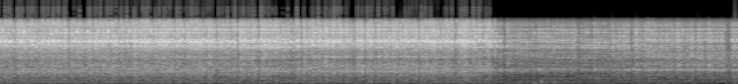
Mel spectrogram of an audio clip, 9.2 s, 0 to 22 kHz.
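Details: 1992 Pontiac Grand Am 3.3 at idle: steady gritty metallic grinding rattle with no clear knock rhythm; owner suspects harmonic balancer, not confirmed.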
